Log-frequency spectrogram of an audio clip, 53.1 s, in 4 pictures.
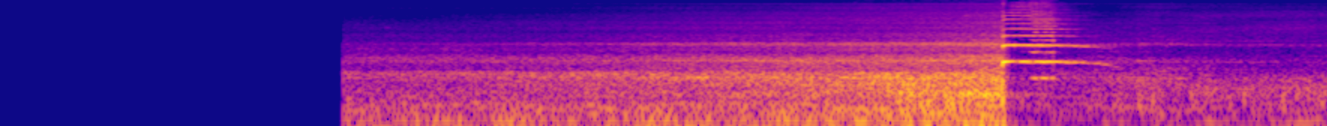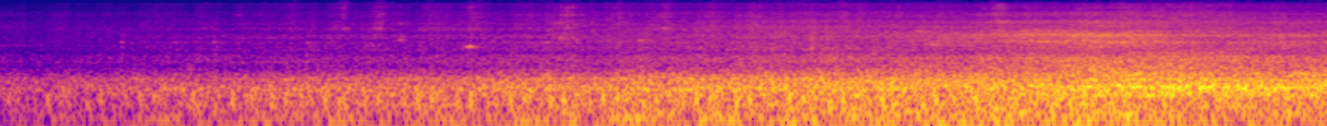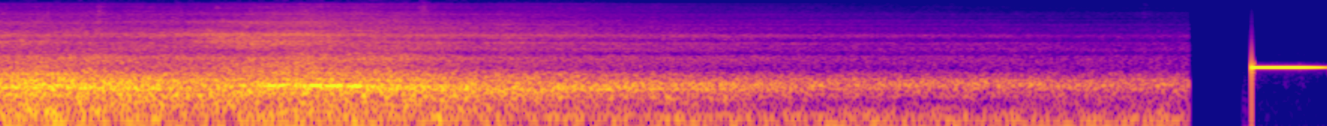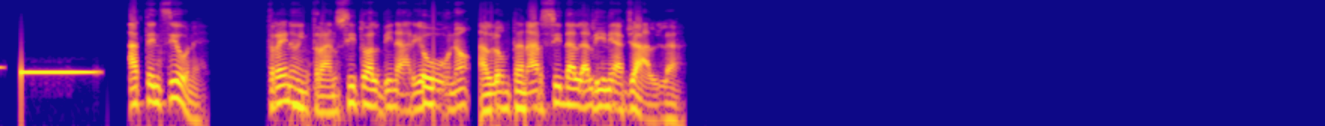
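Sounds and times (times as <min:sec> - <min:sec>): train wheels rumbling on rails: 0:11.3 - 0:36.1
two-note announcement chime: 0:39.1 - 0:40.8.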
